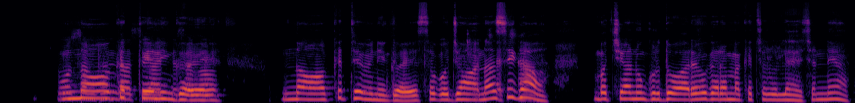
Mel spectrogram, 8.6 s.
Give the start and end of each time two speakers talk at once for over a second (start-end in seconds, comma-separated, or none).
0.6-2.1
